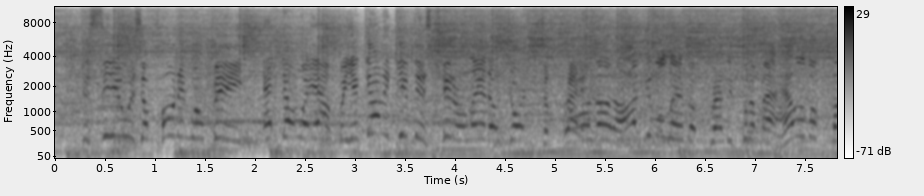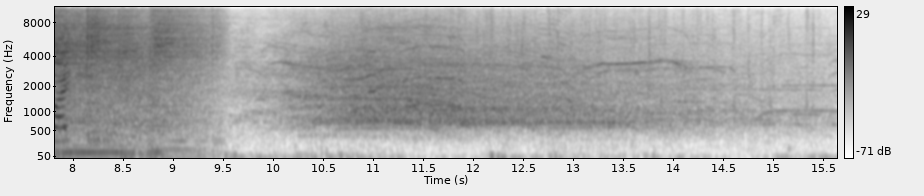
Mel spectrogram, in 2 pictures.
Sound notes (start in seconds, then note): 9.8 audience cheering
